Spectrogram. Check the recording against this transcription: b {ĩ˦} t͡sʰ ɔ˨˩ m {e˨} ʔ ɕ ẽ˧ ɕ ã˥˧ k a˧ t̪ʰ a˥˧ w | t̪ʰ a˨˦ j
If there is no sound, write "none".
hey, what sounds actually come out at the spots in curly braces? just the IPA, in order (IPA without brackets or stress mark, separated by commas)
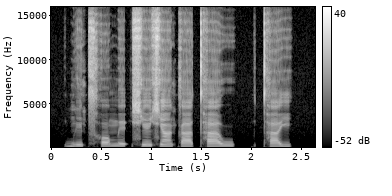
ĩ˧, e˨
